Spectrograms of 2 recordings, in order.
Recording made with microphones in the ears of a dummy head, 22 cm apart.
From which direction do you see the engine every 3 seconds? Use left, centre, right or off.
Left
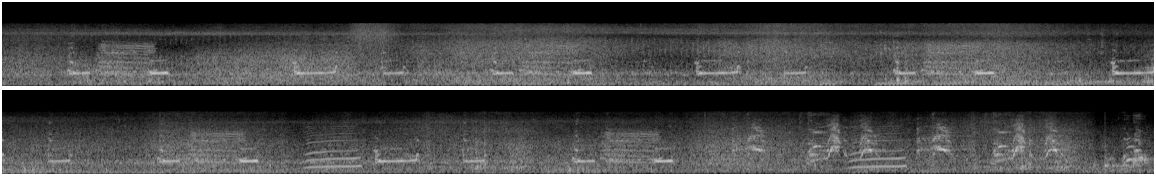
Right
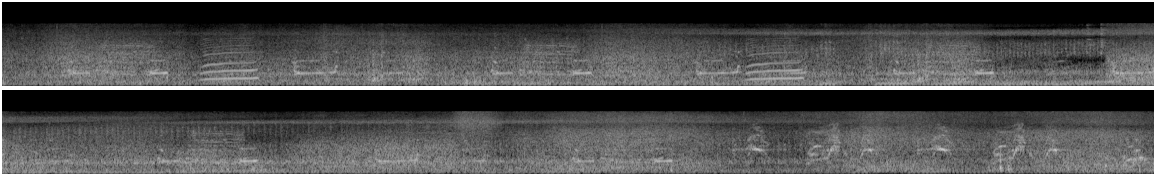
left, left, centre, right, right, right, right, right.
